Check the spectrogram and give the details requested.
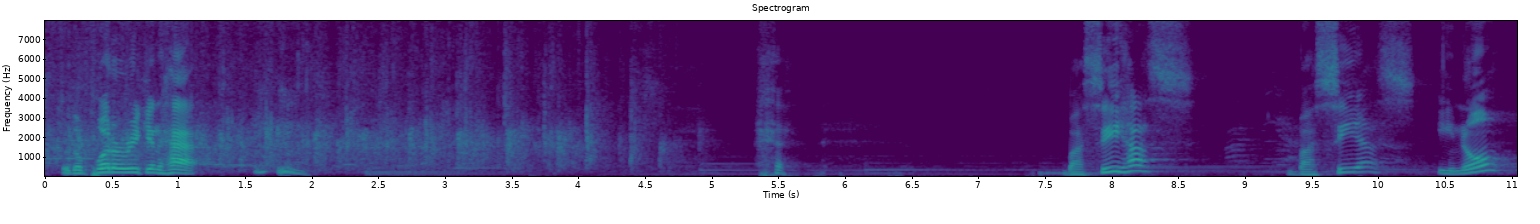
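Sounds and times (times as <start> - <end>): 
audience applause: 0.0 - 4.9
speech: 0.1 - 2.0, 7.7 - 8.6, 9.3 - 11.0.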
